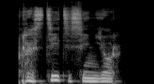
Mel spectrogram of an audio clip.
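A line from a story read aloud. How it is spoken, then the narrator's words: Embarrassed butler mumbling. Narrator (Russian): пробормотал смущенно дворецкий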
